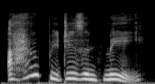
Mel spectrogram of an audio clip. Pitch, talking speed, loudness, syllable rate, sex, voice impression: 240 Hz, 195 wpm, -17 LUFS, 3.7 syllables/s, female, very feminine, adult-like, slightly middle-aged, thin, tensed, powerful, bright, very hard, clear, slightly fluent, cool, slightly intellectual, refreshing, sincere, slightly calm, slightly friendly, slightly reassuring, unique, wild, lively, strict, intense, sharp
